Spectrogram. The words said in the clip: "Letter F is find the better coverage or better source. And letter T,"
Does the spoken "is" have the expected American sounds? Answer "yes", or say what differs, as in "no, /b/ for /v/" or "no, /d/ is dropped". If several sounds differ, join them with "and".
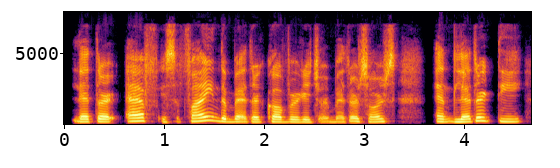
no, /s/ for /z/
